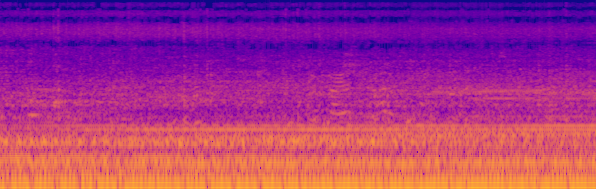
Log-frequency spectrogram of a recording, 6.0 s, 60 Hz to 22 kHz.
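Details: 1969 Chevy Impala big petrol engine runs rough and loud with a raspy, puffing exhaust note from an exhaust leak.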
